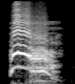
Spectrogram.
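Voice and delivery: loud shrill shriek; high scream. Acted. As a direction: let out a piercing shriek. Scream after outburst.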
